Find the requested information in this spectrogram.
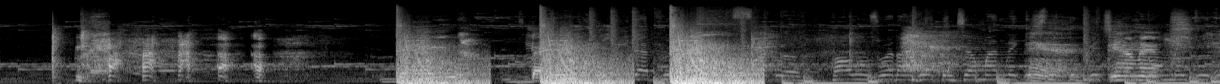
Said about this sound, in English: Gunshots, nigga. Let's go.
